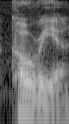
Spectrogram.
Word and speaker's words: Korea: be ca rhea so korea so korea korea korea korea i place it on the second syllable okay there are rules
